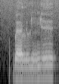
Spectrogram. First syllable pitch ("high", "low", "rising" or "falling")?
low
